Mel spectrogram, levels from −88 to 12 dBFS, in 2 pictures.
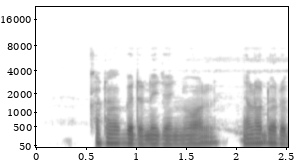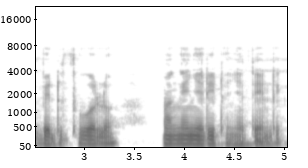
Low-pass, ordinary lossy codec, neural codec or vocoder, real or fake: none; none; none; real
